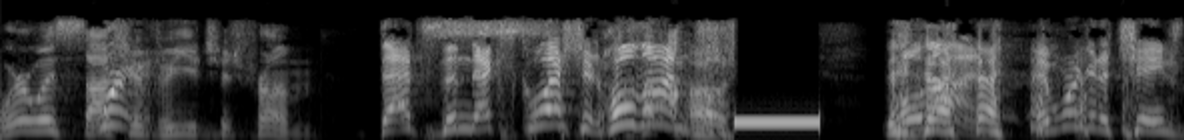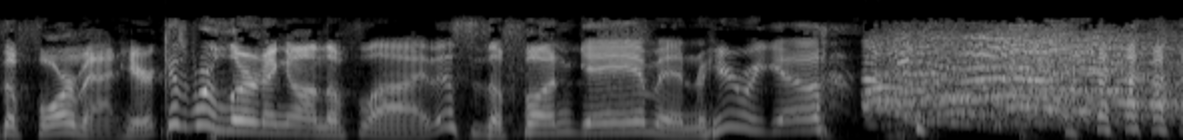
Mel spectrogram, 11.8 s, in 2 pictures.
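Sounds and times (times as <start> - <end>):
speech: 0.0 - 11.8
laughter: 4.4 - 5.8, 10.0 - 11.8
crowd cheering: 10.2 - 11.8.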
